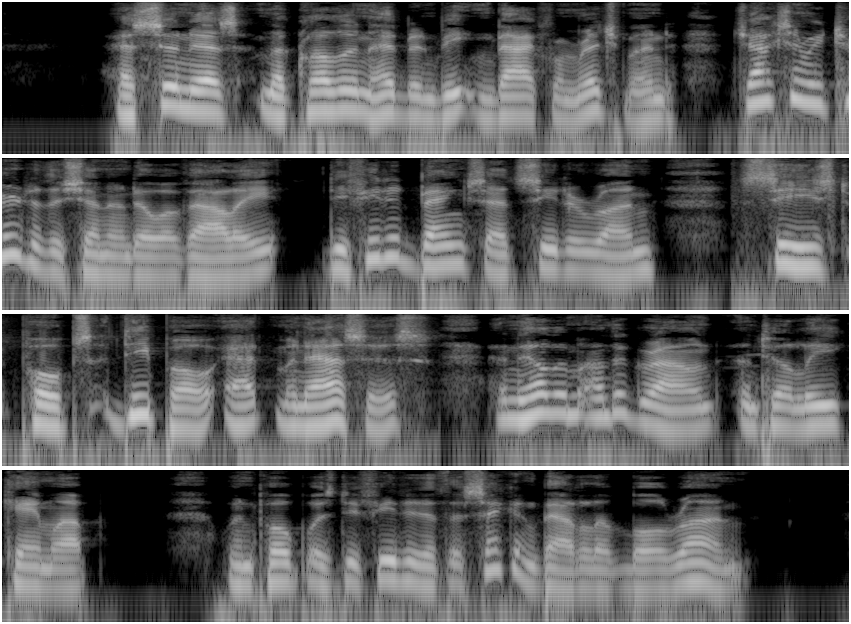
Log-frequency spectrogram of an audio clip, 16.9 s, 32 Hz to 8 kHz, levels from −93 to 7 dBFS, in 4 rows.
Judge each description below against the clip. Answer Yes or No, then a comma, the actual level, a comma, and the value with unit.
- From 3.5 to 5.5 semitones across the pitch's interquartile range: Yes, average, 5.0 semitones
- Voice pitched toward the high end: No, medium, 140 Hz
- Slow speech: No, average, 165 wpm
